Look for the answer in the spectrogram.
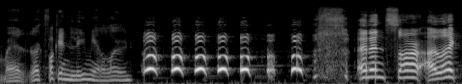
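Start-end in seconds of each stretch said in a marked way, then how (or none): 1.4-3.5 sudden high-pitched laugh bursting out; high burst of laughter. Real, not acted. Laughing as he recalls the ridiculous group-chat message. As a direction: crack up loudly at the absurdity.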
